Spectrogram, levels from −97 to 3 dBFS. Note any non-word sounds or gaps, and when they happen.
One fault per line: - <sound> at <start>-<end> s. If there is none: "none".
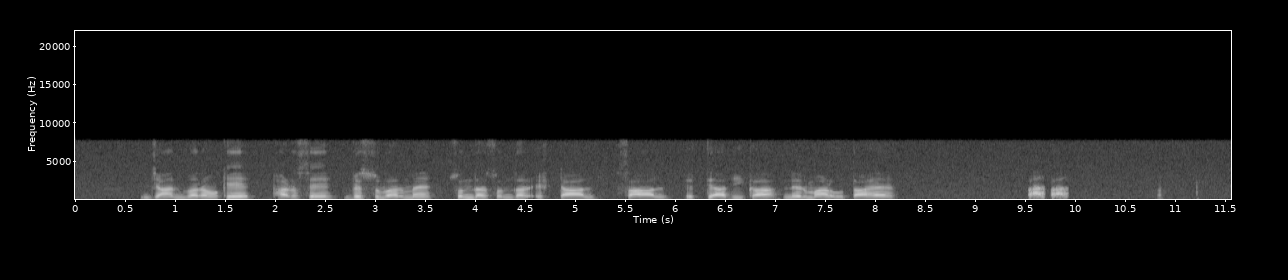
- laugh at 9.5-9.9 s
- laugh at 10.8-10.9 s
